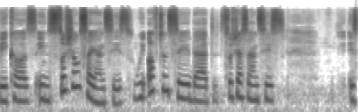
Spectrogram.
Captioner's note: speaking French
